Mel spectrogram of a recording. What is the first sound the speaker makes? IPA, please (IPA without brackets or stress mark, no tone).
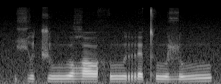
ç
